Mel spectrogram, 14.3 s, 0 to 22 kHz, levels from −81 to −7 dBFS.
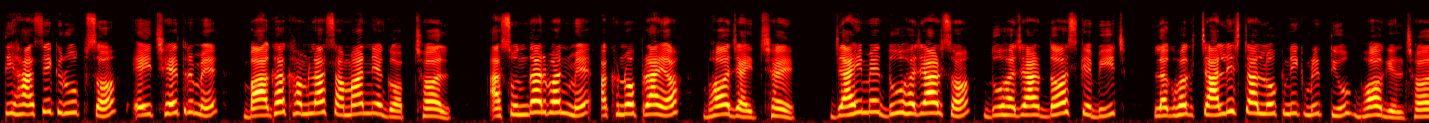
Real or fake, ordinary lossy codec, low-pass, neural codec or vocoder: real; none; 14.4 kHz; none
